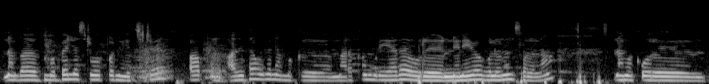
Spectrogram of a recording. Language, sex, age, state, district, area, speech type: Tamil, female, 45-60, Tamil Nadu, Perambalur, rural, spontaneous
